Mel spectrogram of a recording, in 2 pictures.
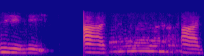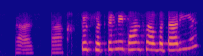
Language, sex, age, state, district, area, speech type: Hindi, female, 60+, Uttar Pradesh, Hardoi, rural, conversation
